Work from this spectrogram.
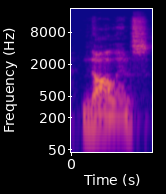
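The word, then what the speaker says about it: New Orleans: i have a friend from nollens you know that's how they say it knowledge and uh corey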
